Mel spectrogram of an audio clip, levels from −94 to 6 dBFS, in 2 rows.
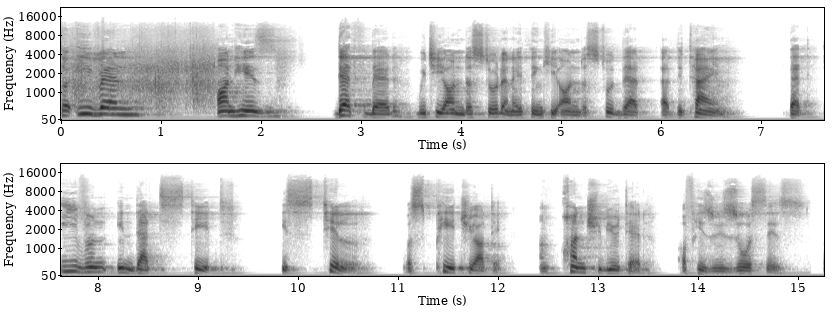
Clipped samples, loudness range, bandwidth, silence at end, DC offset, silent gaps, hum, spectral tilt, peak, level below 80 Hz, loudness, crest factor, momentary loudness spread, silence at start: under 0.1%; 6 LU; 13 kHz; 0.25 s; 0.1%; none; none; -5 dB/octave; -2 dBFS; -78 dBFS; -24 LUFS; 24 dB; 18 LU; 0 s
